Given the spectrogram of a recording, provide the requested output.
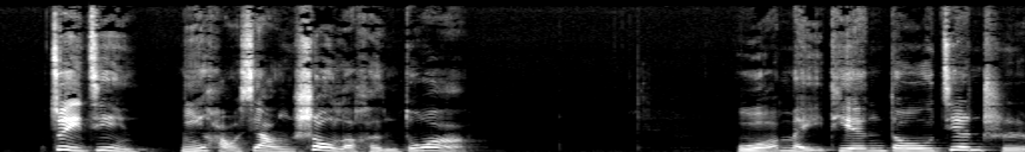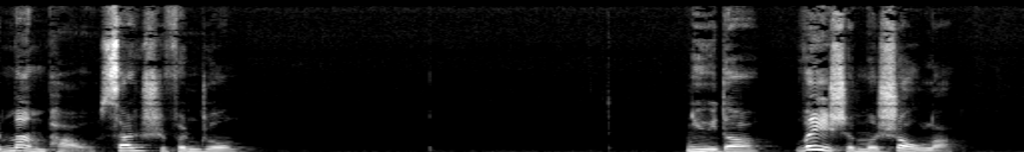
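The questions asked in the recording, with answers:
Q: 女的为什么瘦了?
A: 她每天坚持慢跑30分钟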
